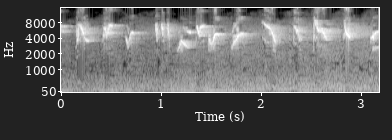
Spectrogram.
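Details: Mountain white-eye (white-breasted white-eye, Montanus) giving a fast song of sharp, high whistled notes. Each note is a quick downward or upward slur, delivered about four per second in an irregular, chattering sequence.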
